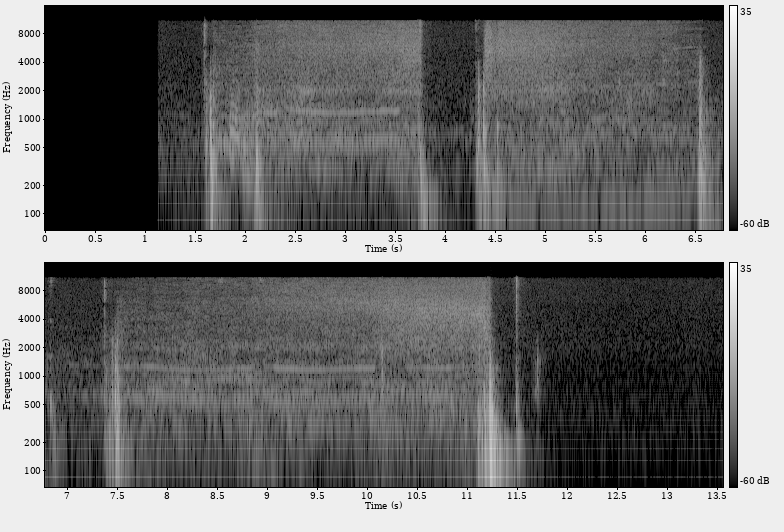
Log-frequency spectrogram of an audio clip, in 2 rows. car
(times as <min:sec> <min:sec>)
0:01.2 0:11.5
